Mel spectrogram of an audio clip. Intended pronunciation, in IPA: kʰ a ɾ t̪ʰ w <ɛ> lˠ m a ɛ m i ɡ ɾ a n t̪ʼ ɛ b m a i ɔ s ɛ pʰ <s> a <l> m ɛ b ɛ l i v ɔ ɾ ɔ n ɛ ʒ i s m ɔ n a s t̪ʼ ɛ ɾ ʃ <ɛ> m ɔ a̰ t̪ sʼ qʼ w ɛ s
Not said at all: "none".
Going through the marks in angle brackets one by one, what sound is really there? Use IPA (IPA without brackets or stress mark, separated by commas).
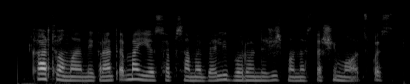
ɛ, s, none, i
